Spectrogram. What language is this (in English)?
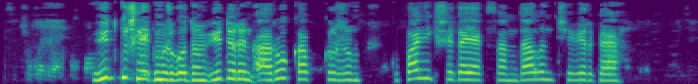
Mari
